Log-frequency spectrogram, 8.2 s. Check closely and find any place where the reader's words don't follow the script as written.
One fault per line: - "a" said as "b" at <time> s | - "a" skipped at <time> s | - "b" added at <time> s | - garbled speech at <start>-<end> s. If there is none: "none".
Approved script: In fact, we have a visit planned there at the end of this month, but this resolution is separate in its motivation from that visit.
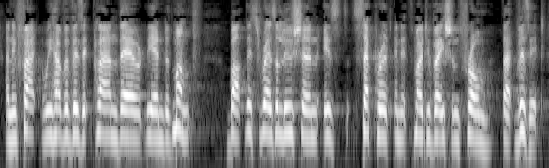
- "this" skipped at 2.6 s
